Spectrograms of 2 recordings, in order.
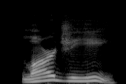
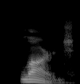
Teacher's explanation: I was saying large-ee with a distinct R sound at the end, almost like two syllables, instead of the softer, more blended, large.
